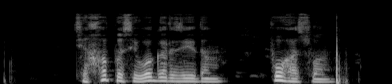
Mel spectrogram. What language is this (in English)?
Pashto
